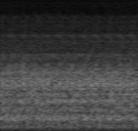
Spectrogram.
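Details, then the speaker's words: Honda/Acura engine on an ice-cold start after replacing the ignition coils and cleaning the throttle body: a quiet, smooth, even idle with no misfire or shake, where before it was louder with vibration at stop lights. "the engine actually does it sounds a lot better after using after replacing the ignition coil definitely sounds quieter before the engine was a lot louder and it shaked a little bit more"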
